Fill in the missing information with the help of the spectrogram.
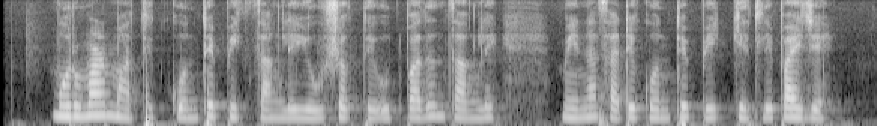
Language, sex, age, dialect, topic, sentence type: Marathi, female, 25-30, Northern Konkan, agriculture, question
